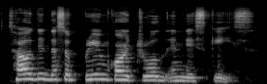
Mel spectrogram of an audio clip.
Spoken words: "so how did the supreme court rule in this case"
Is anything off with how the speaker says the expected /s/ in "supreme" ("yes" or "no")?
no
